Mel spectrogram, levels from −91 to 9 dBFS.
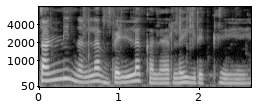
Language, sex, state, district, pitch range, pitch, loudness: Tamil, female, Tamil Nadu, Nilgiris, 165-240 Hz, 185 Hz, -18 LUFS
